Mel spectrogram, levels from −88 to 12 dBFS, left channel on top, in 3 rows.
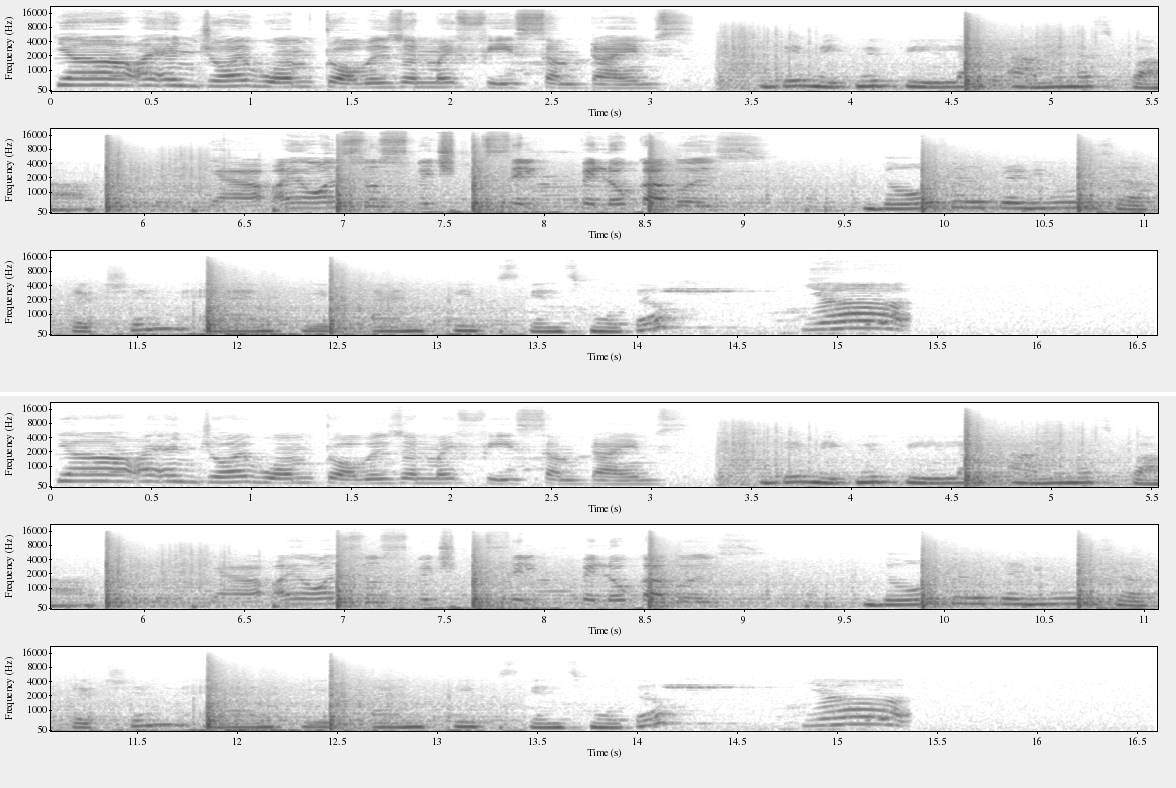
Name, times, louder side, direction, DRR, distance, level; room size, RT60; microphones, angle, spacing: voice 1, 0.0-3.1 6.3-9.1 14.8-15.4, left 5 dB, 60° left, 3.9 m, -37 dB
sound 1, 3.3-13.4, left 1 dB, 10° left, 1.6 m, -37 dB
voice 2, 3.5-5.8 9.6-14.5, equal, 25° left, 1.8 m, -35 dB
head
